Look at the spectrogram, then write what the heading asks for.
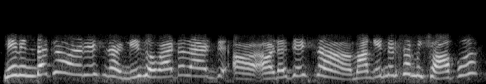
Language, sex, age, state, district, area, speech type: Telugu, female, 18-30, Telangana, Nirmal, rural, conversation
